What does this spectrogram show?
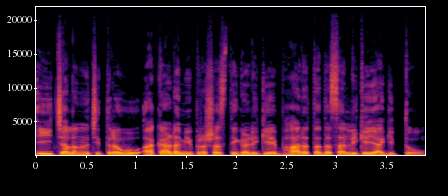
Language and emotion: Kannada, neutral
